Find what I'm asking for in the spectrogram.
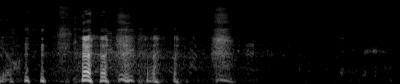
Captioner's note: audience laughter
